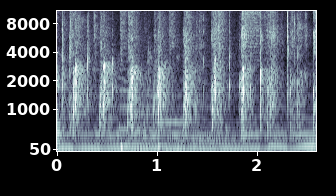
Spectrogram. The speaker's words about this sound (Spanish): Aplauso fuerte.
